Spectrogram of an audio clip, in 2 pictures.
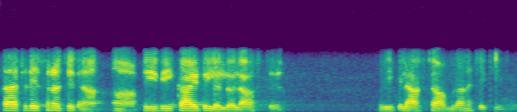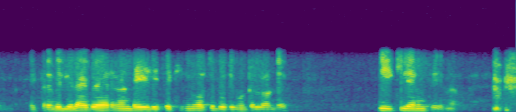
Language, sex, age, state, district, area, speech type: Malayalam, male, 18-30, Kerala, Palakkad, rural, conversation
